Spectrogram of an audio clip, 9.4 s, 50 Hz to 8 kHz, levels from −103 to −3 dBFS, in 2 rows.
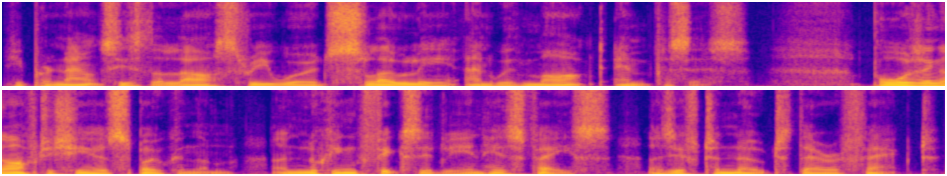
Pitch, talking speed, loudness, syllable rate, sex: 95 Hz, 185 wpm, -20 LUFS, 5.1 syllables/s, male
